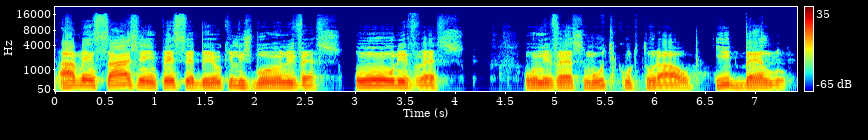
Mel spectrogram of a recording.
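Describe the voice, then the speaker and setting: Higher-pitched Brazilian man giving a talk. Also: animated, warm tone, highs cut off. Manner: deliberate, emphatic, repeats phrases for effect. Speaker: journalist and author speaking at an event. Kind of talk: live public talk, storytelling from a prepared text.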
